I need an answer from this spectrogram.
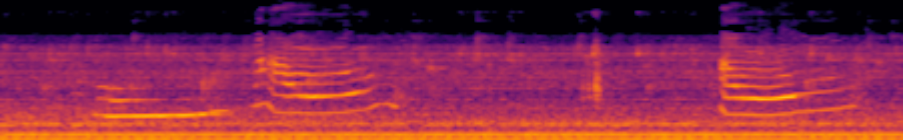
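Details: Tiny kittens at a rescue, filmed by a live-stream camera, trilling and talking to each other: short rising and wavering chirp-like meows with a rolled trill, three calls in quick succession over a steady low hum indoors.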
